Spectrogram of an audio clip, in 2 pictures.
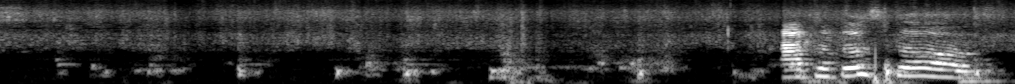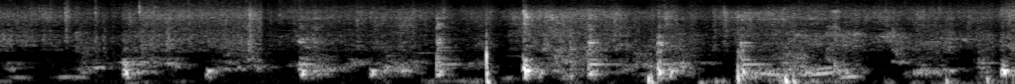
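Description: A metal spoon scrapes a pot.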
